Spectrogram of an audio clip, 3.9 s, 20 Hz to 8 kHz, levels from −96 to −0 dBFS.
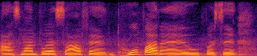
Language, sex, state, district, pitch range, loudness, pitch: Hindi, female, Jharkhand, Garhwa, 190-215 Hz, -18 LUFS, 200 Hz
